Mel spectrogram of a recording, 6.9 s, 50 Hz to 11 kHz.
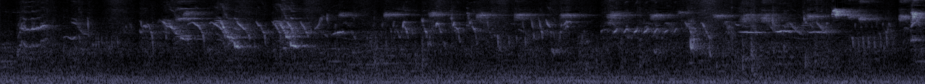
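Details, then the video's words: Canary, F1 bird, singing: fast twittering song of chirps and downward sweeps around mid-high pitch, with trills and buzzy notes over a low steady background hum. "KICAU MERDU KENARI F1"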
